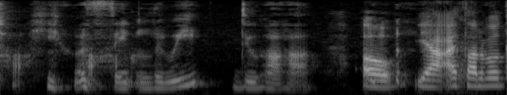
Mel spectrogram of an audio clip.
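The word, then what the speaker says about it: Saint-Louis-du-Ha! Ha!: First of all, you're not going to pronounce the S because it's French. Haha. He was Saint Louis du Haha.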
